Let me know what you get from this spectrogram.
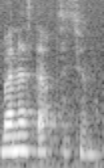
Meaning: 1. poem 2. poetry
- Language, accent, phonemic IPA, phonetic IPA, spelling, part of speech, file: Armenian, Eastern Armenian, /bɑnɑsteχt͡suˈtʰjun/, [bɑnɑsteχt͡sut͡sʰjún], բանաստեղծություն, noun, Hy-բանաստեղծություն.ogg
